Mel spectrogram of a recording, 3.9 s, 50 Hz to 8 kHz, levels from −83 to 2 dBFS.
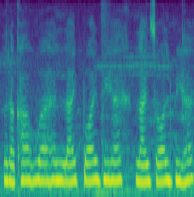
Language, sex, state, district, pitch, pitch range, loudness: Hindi, female, Bihar, Patna, 230 Hz, 220-235 Hz, -12 LUFS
